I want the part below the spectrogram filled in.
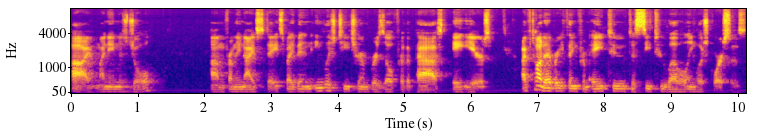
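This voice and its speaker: The speaker has a Midwestern American accent, ordinary pitch variation and a moderate pace, in a very clean recording with a silent background. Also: man, very deep, low pitch for a man. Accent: Midwest American. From US Midwest. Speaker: English teacher. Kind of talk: tutorial.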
